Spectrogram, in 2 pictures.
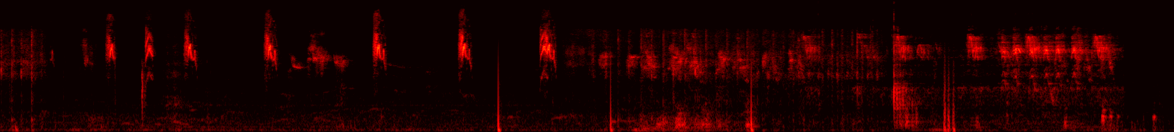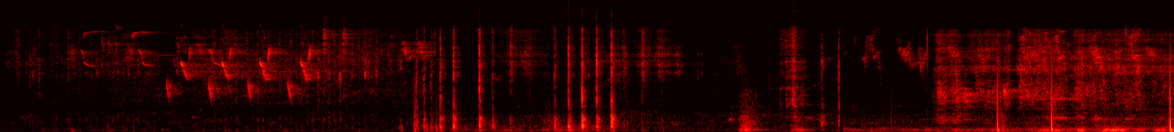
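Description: Small birds chirping and twittering: short separate high chirps at first, then longer runs of rapid song. In the second half, a run of quick, light taps.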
